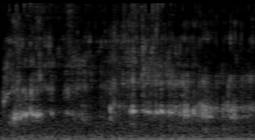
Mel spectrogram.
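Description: Water poured into a glass cup during a party magic trick, a soft trickling fill heard close up and alone, with brief splashing bursts near the start and again toward the end.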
